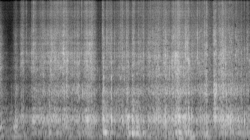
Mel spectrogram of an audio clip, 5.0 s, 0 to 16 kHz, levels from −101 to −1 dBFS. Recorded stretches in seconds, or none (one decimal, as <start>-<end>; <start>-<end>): 3.0-3.4; 4.0-5.0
